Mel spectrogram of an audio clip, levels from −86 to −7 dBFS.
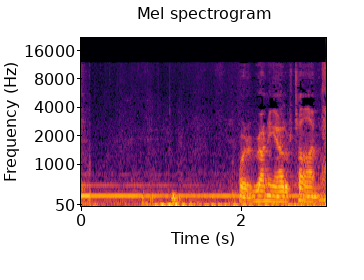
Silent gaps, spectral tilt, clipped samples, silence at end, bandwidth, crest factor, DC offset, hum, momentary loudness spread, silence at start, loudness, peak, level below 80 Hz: none; -6.5 dB/octave; under 0.1%; 0 s; 12.5 kHz; 16 dB; under 0.1%; none; 10 LU; 0 s; -24 LUFS; -6 dBFS; -28 dBFS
